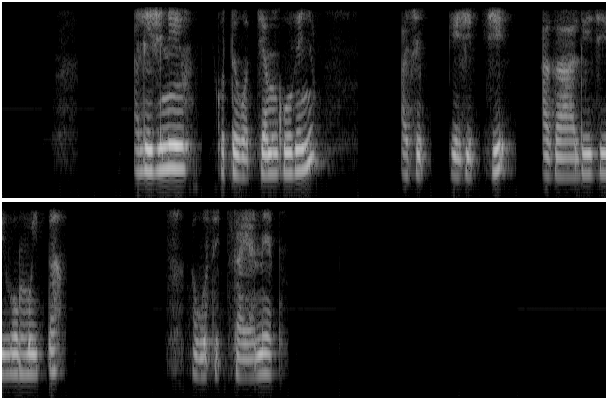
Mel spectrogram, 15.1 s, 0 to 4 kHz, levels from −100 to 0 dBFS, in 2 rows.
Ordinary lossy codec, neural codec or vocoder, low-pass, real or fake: AAC, 32 kbps; none; 3.6 kHz; real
